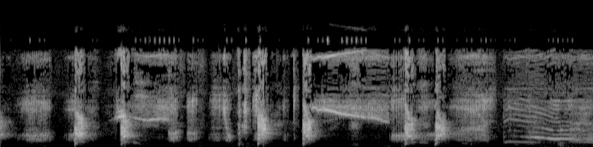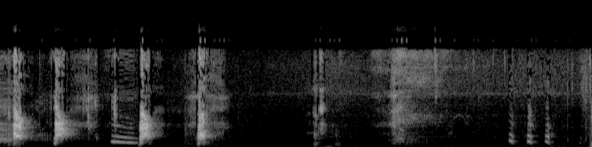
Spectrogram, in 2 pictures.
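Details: A little dog takes on a snoring stuffed toy: clusters of sharp yapping barks with some growls and whiny yelps, then a pause and a few softer yaps near the end.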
